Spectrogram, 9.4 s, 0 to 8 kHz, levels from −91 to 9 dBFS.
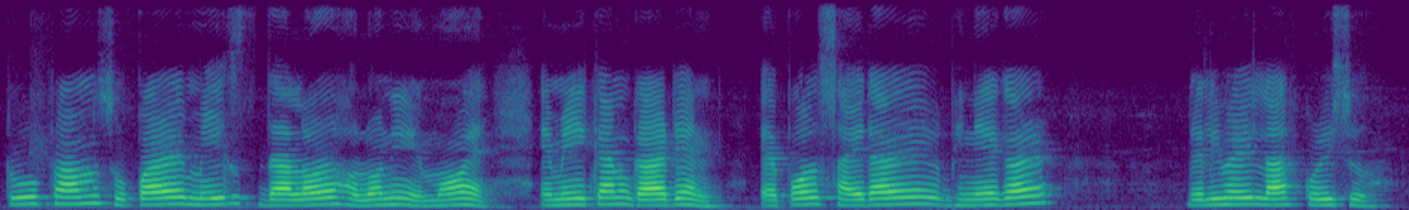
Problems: constant background noise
